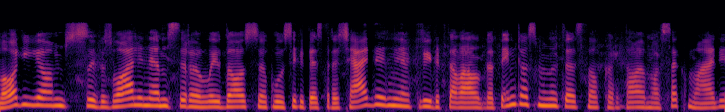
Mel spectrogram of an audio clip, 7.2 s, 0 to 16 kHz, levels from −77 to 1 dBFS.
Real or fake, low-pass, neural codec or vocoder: fake; 7.2 kHz; codec, 16 kHz, 1 kbps, FreqCodec, larger model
